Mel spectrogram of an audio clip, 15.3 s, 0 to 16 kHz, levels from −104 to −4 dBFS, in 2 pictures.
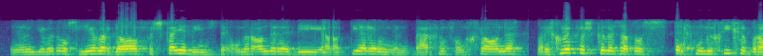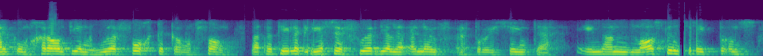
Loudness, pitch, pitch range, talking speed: -19 LUFS, 160 Hz, 150-175 Hz, 175 wpm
